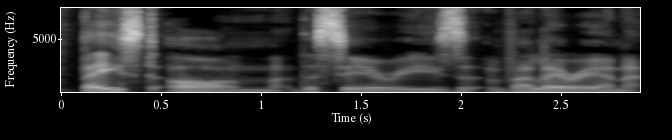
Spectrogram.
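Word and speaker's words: Valérian: The reason for the name Valerian, because it's French. That's the proper French pronunciation.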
